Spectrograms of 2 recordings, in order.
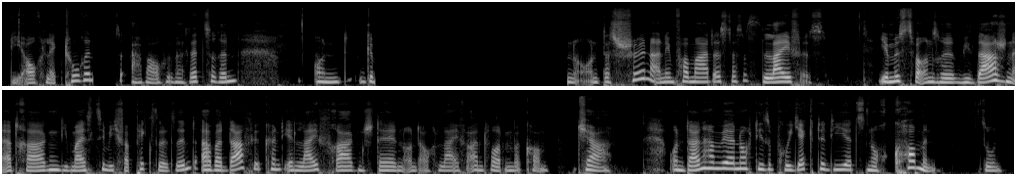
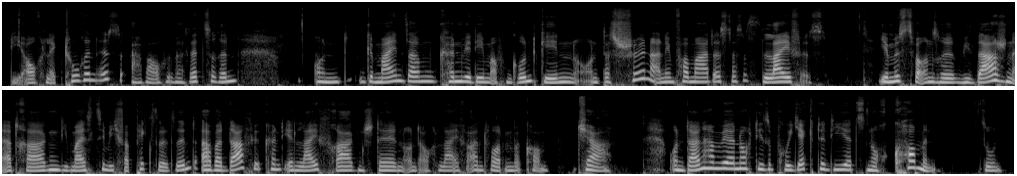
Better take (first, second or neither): second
